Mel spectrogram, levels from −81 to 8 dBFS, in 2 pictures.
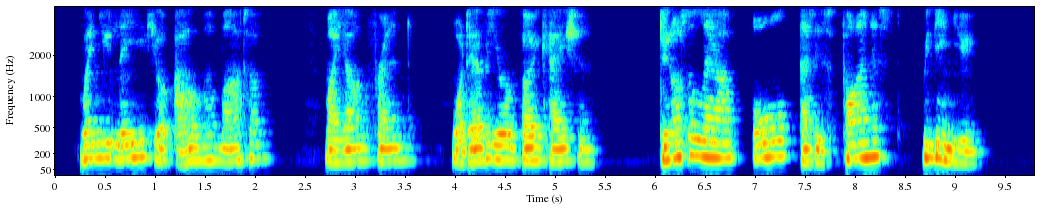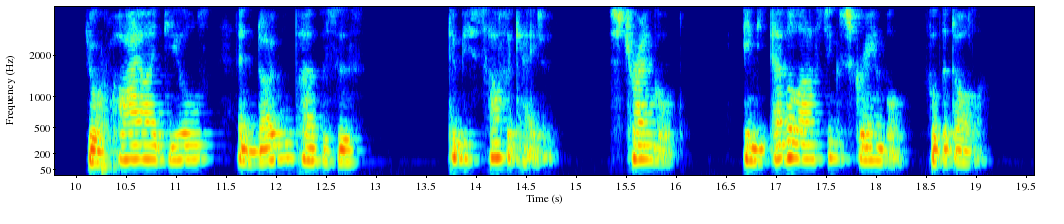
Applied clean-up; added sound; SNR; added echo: neural mask model DeepFilterNet 3.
